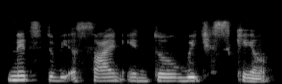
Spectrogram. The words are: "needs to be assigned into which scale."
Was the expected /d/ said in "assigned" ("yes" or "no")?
no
